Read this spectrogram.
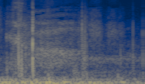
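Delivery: sharp, breathy gasp of fright; frightened gasp. Real, not acted. Woman startled by a noise in the house, frightened gasp.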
